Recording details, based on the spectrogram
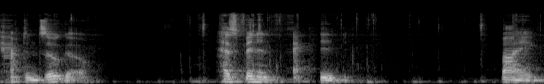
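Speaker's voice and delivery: ordinary talk, nothing marked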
